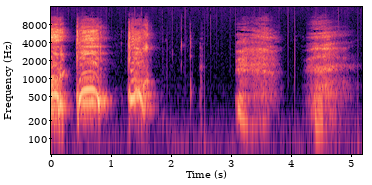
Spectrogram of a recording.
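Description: A smoker's harsh, phlegmy coughing fit: five rough hacking bursts, the first three quick and close together, then two longer, raspier coughs after a pause, loud with no talking.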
